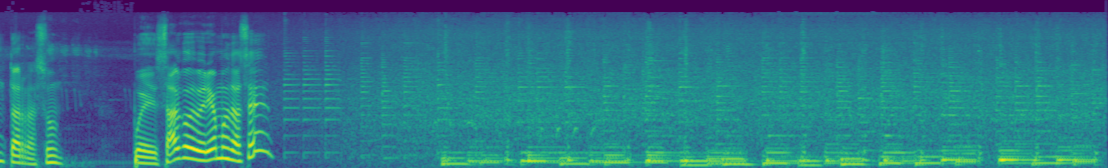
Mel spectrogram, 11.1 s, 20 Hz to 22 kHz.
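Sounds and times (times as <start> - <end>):
speech: 0.0 - 0.8, 1.4 - 2.7
steady rushing water like a river current: 2.4 - 11.0
melodic musical line: 4.4 - 11.0.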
